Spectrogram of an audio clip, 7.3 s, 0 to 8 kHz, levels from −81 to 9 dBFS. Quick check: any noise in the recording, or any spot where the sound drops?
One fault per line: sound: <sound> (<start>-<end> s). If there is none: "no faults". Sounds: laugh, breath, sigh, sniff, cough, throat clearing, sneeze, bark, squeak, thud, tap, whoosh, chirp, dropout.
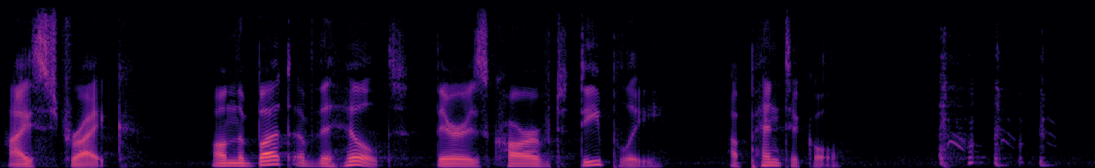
sound: cough (6.3-7.1 s)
